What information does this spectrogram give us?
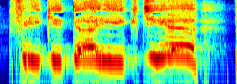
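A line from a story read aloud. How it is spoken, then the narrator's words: Hoarse, scalded groan. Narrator (Russian): простонал он чужим ошпаренным горлом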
